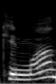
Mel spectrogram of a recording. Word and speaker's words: quinoa: familiar with with it's spelled quoa but it's pronounced quinoa the Aztecs love their quinoa Aussies are starting to get familiar with it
